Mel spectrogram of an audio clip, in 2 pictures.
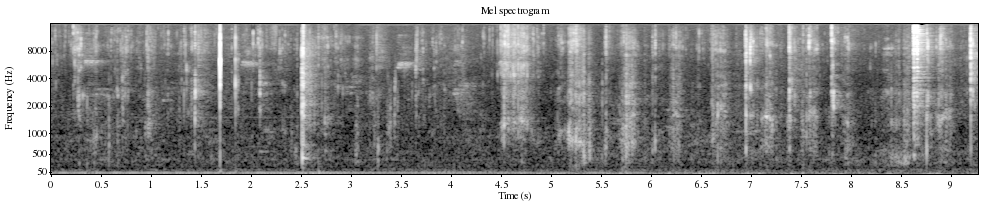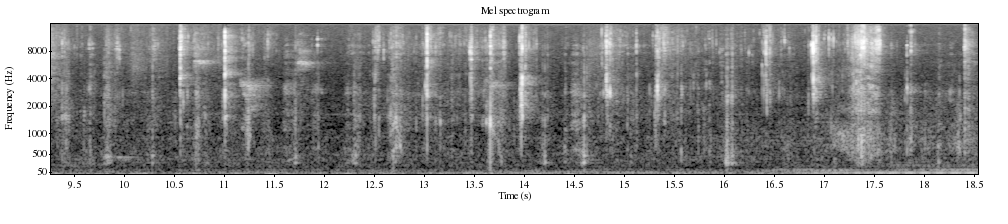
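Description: Chewing and biting sounds of a person eating a rice meal, with many small, sharp mouth clicks and crackles.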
